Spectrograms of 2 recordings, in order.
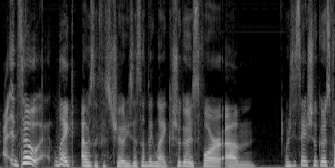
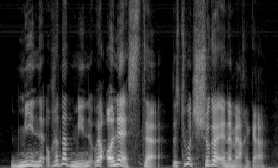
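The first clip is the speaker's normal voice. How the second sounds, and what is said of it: Put-on French accent, somewhat Russian-sounding. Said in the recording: “my English with a French accent ... That's kind of Russian French.”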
